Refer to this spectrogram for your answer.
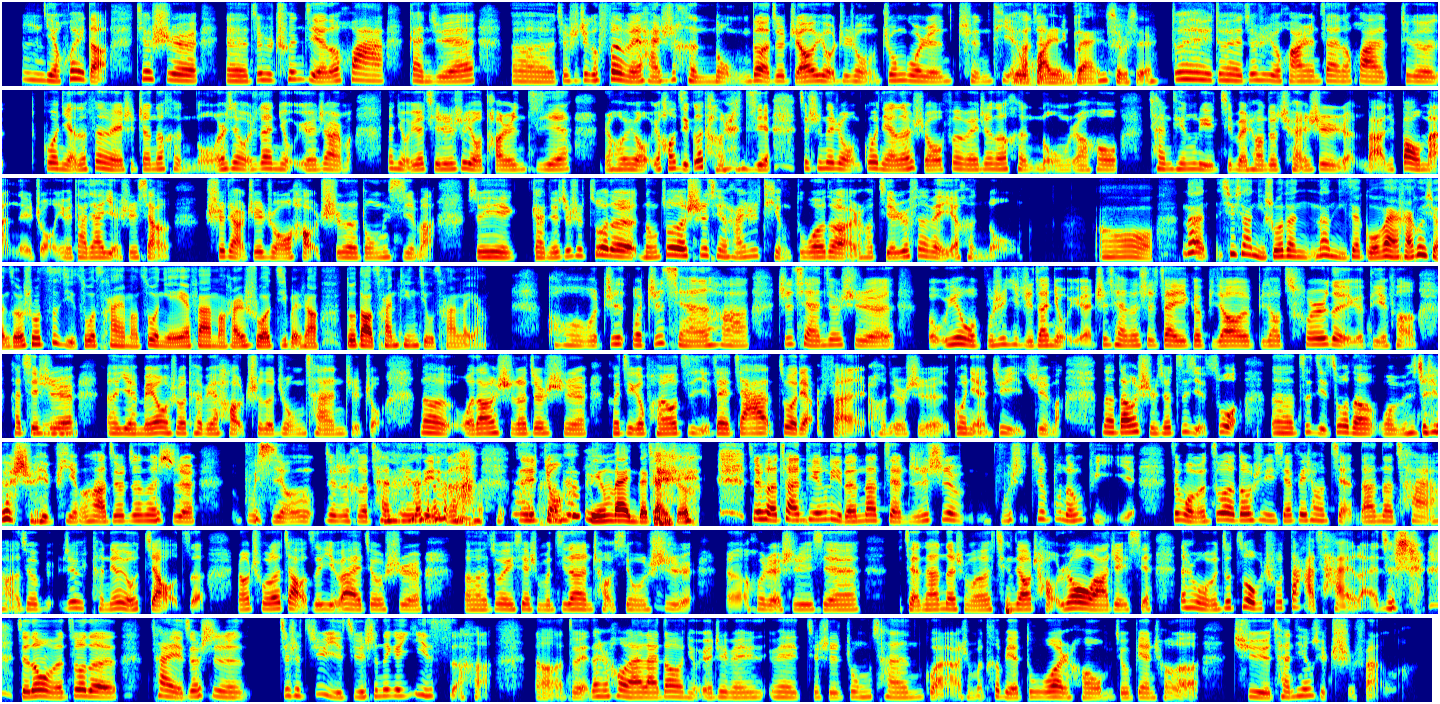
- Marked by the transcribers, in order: other background noise; laughing while speaking: "唐人街"; laughing while speaking: "这个水平啊"; laugh; laughing while speaking: "的"; laughing while speaking: "对"; laughing while speaking: "就是"
- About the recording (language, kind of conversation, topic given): Chinese, podcast, 能分享一次让你难以忘怀的节日回忆吗？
